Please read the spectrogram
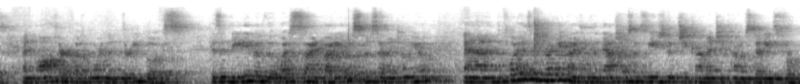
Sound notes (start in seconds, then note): none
